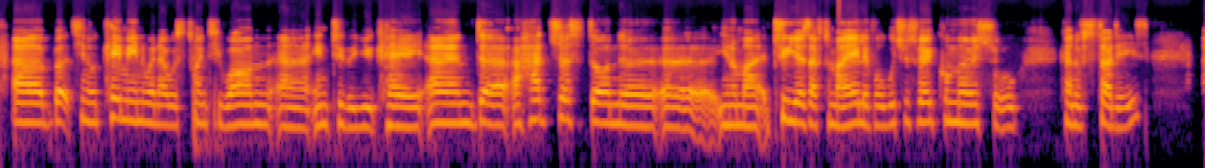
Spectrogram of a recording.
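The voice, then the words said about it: French accent in English. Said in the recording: “where is this accent from. So I am French, but I have been in the UK for 30 years”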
